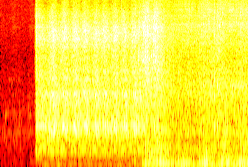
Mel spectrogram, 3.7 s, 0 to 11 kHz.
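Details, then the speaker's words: 1959 Alfa Romeo Giulietta, parked for years, cold start on choke: catches and settles into an uneven, stumbling idle with irregular firing; known to stutter a lot when cold. "I know it stutters a bunch when it's cold."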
